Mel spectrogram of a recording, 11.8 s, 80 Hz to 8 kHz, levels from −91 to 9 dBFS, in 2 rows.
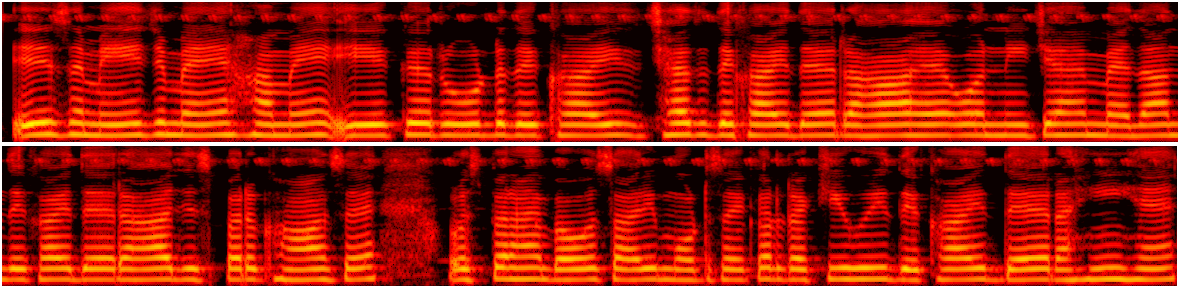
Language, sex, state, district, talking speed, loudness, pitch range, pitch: Hindi, female, Bihar, Madhepura, 185 wpm, -28 LUFS, 225-230 Hz, 225 Hz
